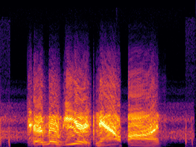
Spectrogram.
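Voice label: "turbo gear is now on", English, Ground Crew; DCS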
